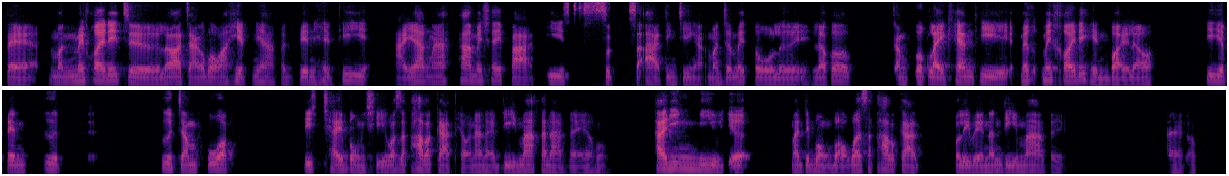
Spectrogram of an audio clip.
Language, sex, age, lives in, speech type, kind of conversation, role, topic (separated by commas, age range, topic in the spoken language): Thai, male, 20-24, Thailand, conversation, podcast, guest, คุณช่วยเล่าเกี่ยวกับประสบการณ์เดินทางที่ประทับใจที่สุดของคุณให้ฟังหน่อยได้ไหม?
